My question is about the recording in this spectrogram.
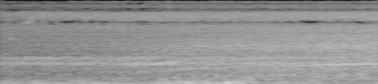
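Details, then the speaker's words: Hyundai Sonata radiator cooling fan, unplugged from its control module and powered directly with test leads: steady even low whir, no rubbing or ticking; fan works, so the fault is power from the control module. "The fan is now spinning. So, that means the fan is totally working."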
